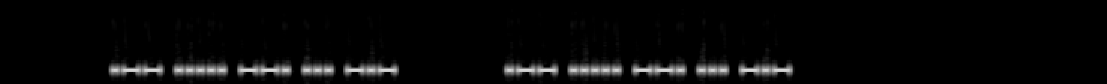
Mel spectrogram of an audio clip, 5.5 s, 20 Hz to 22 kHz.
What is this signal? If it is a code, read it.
Morse code, heard as a keyed tone, about 41 wpm, 700 Hz. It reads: W5GSK W5GSK
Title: USA Call Signs - 5 Characters - Repeated 2x - 45wpm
